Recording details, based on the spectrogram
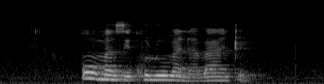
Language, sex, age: Zulu, female, 20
